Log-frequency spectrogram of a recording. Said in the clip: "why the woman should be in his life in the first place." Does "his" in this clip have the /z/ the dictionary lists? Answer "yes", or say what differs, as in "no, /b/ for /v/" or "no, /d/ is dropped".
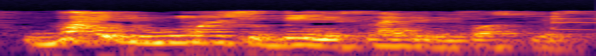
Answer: no, /s/ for /z/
